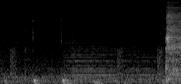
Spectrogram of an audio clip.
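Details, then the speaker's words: Streamer who says they are mildly sick with a sore-sounding throat: one short, sharp cough near the end over quiet background music, after a couple of soft throaty thumps. "so so I I want to say that if I sound a bit off today or if my if my throat sounds bad and you hear that I keep coughing I am sick kind of sick"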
